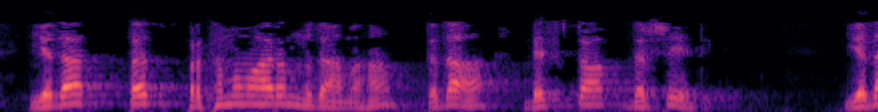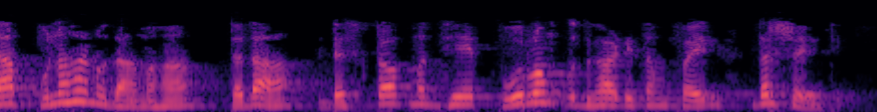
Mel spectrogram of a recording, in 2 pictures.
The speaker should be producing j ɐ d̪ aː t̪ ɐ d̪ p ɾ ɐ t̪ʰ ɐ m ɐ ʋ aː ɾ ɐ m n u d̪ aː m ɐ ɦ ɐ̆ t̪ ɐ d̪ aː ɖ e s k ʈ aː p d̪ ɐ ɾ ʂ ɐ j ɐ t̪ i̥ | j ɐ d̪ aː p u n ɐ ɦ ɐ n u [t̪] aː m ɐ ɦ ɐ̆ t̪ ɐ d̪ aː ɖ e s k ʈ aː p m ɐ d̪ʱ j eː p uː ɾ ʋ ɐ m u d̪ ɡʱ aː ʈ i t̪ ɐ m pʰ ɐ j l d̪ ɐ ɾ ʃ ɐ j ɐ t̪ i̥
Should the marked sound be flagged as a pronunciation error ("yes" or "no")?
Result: yes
